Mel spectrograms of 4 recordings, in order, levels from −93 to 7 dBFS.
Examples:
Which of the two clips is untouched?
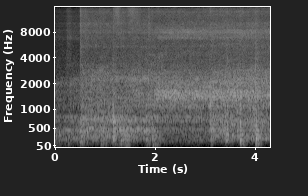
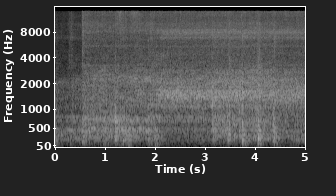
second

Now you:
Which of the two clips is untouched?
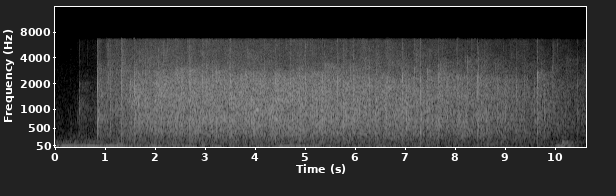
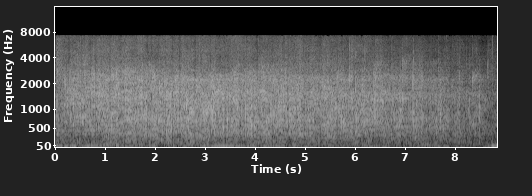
first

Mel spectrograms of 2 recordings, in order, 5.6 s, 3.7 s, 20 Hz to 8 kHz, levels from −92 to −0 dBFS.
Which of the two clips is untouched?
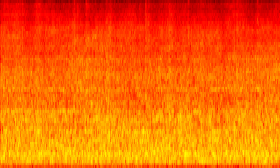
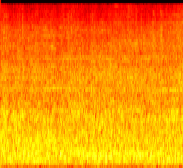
second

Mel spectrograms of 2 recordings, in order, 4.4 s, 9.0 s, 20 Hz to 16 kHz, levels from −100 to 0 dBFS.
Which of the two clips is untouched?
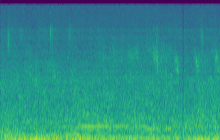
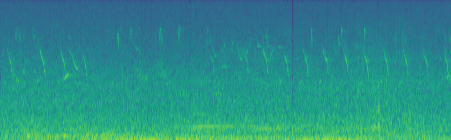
second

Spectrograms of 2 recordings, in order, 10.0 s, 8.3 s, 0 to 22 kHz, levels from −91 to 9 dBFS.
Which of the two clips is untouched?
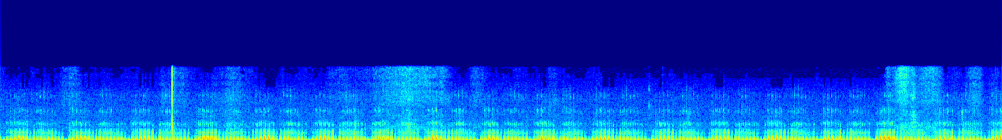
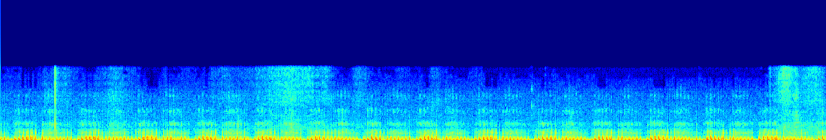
first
